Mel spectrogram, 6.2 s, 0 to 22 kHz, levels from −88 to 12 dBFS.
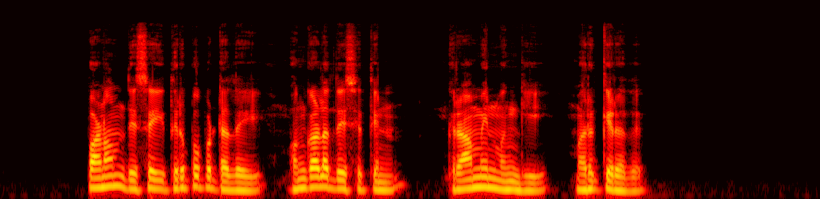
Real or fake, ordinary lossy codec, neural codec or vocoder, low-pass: real; AAC, 96 kbps; none; 14.4 kHz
